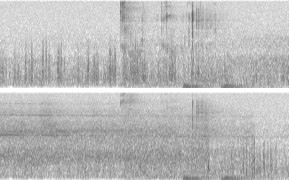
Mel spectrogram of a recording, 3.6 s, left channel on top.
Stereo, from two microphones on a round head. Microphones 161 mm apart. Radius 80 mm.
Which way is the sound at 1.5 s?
80° left.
